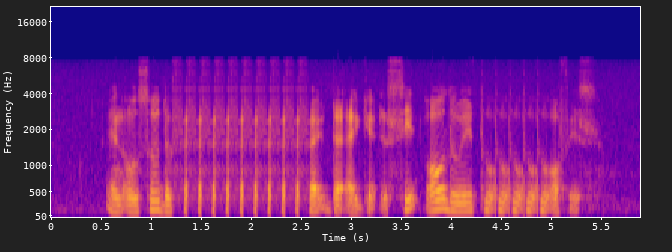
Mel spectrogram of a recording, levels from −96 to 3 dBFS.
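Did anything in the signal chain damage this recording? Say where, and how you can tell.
Yes. The speech stutters twice: a 139 ms fragment loops nine extra times from 1.35 to 2.60 s, then four more from 4.44 to 4.99 s. These are repeated frames at the codec or storage stage, a block fitting six compressed frames decoded again, adding 1.25 s and 0.56 s.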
